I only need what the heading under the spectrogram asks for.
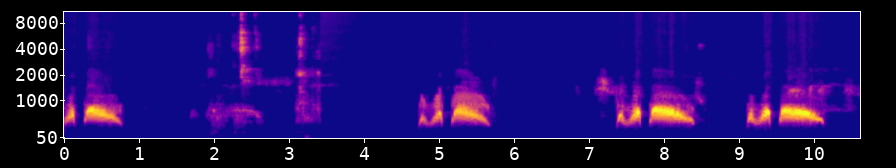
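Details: Spotted dove decoy bird cooing during the Tet season to lure wild doves: two-part coos, a short wavering note then a longer falling one, repeated in phrases with a few faint scratchy noises between.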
